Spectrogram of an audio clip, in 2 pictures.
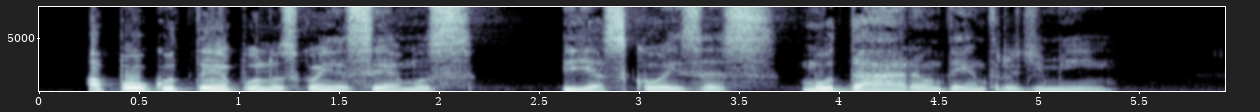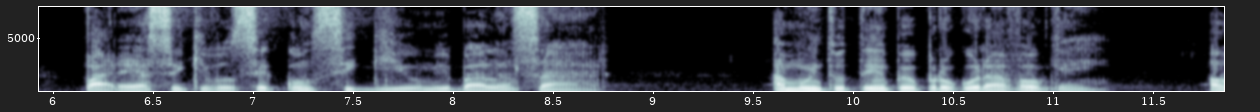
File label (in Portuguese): Romântica Masculino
